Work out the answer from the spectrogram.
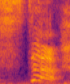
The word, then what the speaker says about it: steppe: It is Step, right? The Golem of Steppe legends. It is Step.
